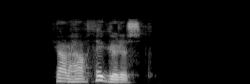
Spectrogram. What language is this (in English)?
Kabyle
